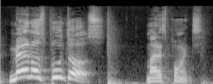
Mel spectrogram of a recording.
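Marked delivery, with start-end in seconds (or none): 0.0-1.0 high, loud, slow Spanish teacher verdict; strict teacher snap. Retold or imitated. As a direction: fire it out with no hesitation, "Menos puntos" stretched out high. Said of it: "she would just fire it out, no hesitation".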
